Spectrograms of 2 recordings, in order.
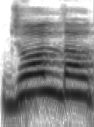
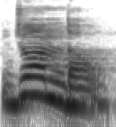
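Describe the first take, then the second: First: The first word ends with an l sound. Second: The first word ends with an n sound. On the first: The speaker calls it right. "জল দাও তারা বলতে পারে না" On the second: The speaker calls it wrong. "অনেকে জলকে জন বলে"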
